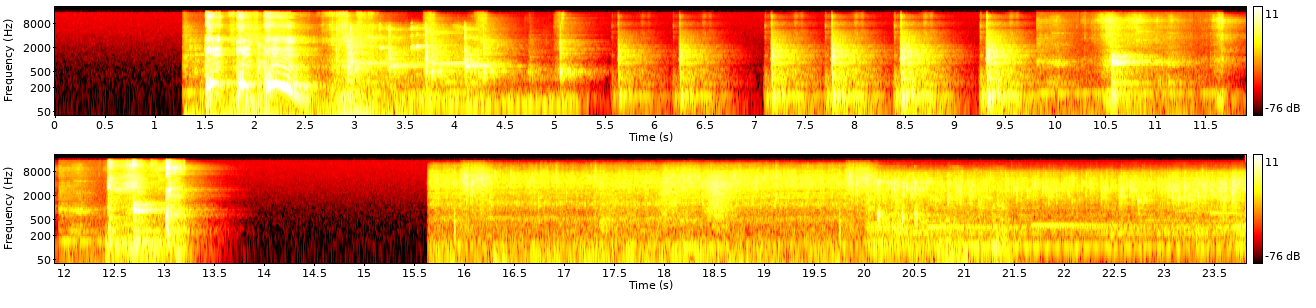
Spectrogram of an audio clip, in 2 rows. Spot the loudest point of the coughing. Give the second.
2 s.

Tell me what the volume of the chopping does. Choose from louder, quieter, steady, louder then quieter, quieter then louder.
quieter then louder.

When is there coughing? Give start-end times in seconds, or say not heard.
1.5-2.5, 12.4-13.2, 20.1-21.5.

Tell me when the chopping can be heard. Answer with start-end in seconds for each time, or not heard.
1.3-13.2.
